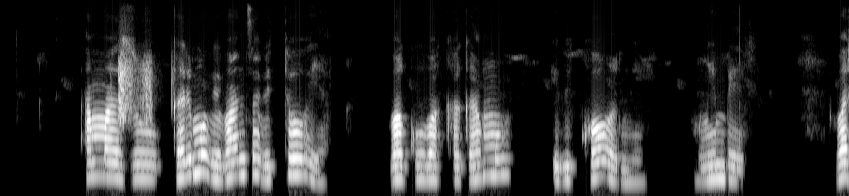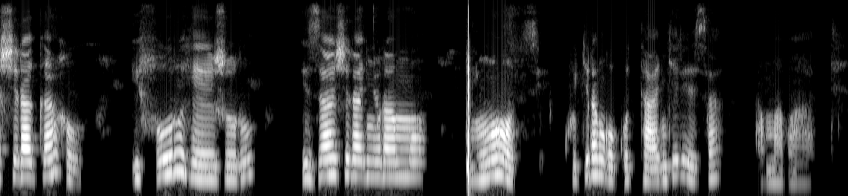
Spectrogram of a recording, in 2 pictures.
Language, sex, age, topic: Kinyarwanda, female, 36-49, government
